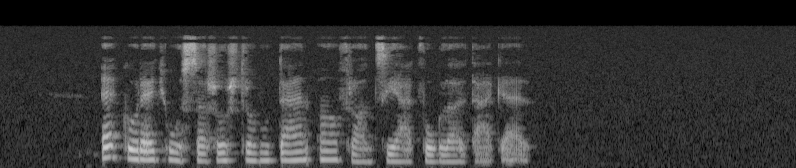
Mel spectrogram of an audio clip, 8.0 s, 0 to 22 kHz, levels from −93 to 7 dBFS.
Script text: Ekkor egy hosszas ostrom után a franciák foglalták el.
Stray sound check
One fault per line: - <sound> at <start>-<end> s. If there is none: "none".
none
